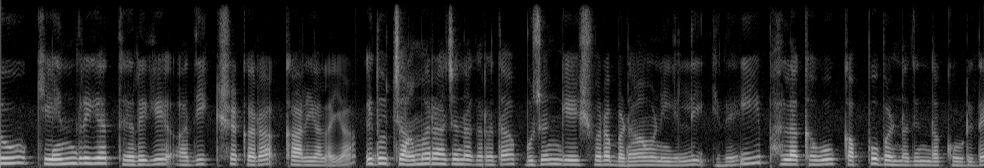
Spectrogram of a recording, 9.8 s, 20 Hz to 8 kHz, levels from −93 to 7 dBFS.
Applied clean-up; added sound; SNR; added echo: none; none; none; none.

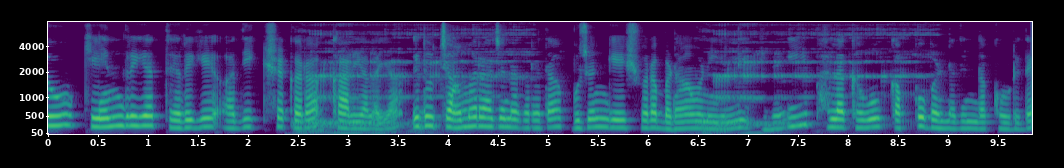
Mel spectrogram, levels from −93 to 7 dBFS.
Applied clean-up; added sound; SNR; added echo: classical method log-MMSE.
